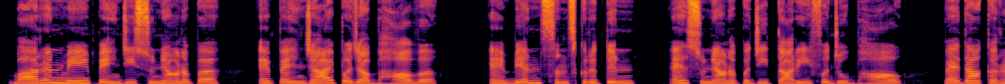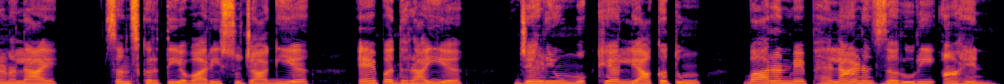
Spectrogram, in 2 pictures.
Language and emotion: Sindhi, neutral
